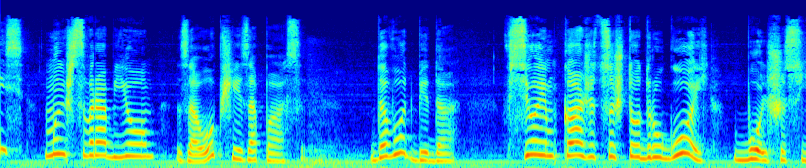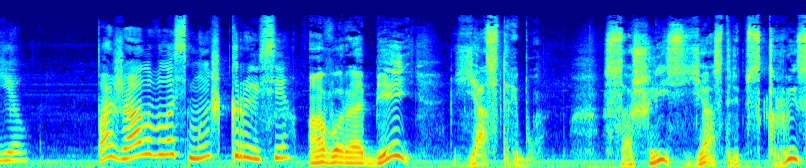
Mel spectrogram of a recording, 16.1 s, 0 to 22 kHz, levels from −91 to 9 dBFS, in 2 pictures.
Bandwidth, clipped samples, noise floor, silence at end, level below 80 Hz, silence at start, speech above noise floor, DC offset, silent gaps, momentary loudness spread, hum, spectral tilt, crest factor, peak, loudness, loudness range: 15.5 kHz; under 0.1%; -42 dBFS; 0 s; -44 dBFS; 0 s; 22 dB; under 0.1%; none; 14 LU; none; -4.5 dB/octave; 18 dB; -2 dBFS; -20 LUFS; 4 LU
